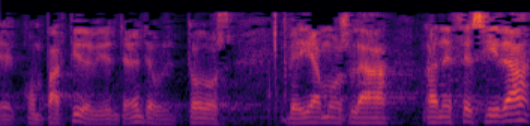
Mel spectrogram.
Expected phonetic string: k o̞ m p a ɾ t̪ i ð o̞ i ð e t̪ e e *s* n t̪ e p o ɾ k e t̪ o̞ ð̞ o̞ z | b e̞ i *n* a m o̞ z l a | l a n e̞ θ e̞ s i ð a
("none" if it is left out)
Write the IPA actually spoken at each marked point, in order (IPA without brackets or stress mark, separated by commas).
none, none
